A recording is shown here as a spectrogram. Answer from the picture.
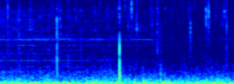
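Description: Fire crackling: a soft steady hiss with a few sharp pops.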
